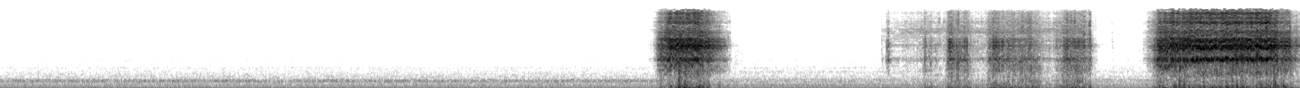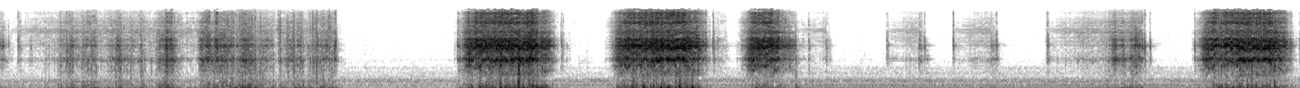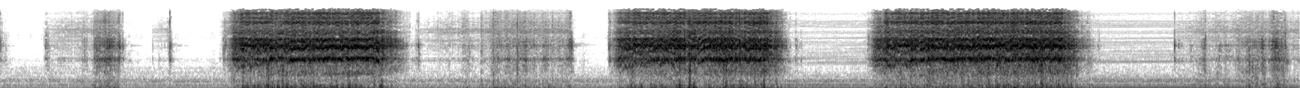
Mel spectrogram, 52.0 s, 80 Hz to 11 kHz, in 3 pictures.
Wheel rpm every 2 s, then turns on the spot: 0, 0, 0, 0, 40, 0, 10, 50, 70, 20, 20, 30, 60, 50, 0, 0, 40, 30, 30, 130, 20, 80, 70, 120, 70, 20.
12-14 16-22 40-42 50-52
